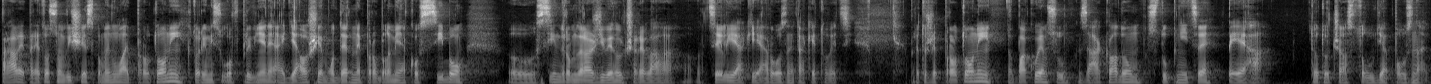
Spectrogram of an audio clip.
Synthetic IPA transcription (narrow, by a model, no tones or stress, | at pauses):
pɾaːʋɛpɾɛt̪ɔsɔmʋiʃɪɛspɔmɛnulajpɾɔt̪ɔːnikt̪ɔɾiːmisṵːɔfpliʊɲɛnɛːʔajɟalʃɪɛmɔd̪ɛɾnɛːpɾɔblɛ̰ːmiakɔsibɔ | sind̪ɾɔmd̪ɾaːʒɟiʋɛːɦɔt͡ʃr̩ʋa̰t͡sɛliakiaɾʊɔznɛt̪akɛːt̪ɔʋɛt͡si̥pɾɛt̪ɔʒɛpɾɔt̪ɔːniɔpakujɛmsuːza̰ːklad̪ɔmst̪upɲit͡sɛpɛːɦa̰ː | t̪ɔt̪ɔt͡ʃa̰st̪ɔluɟɪapɔzna̰juː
